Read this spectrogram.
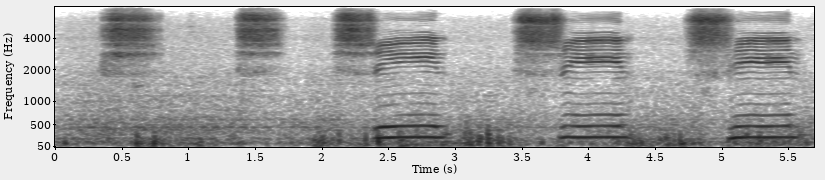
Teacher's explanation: زبان کے بیچ کو اس کے مقابل اوپر کے تالو پر لگائیں گے اور ہوا کو نکالیں گے، پھیلائیں گے.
